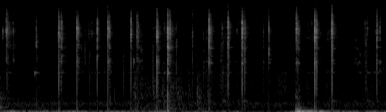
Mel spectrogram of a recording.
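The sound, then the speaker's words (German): A small metal tab rattles inside a shaken Red Bull can, sharp tinny clicks in a quick, uneven rhythm, fairly quiet, with no talking. “den Deckel von deinem ja. Red Bull reingeschmissen und jetzt trinkst du's?”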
